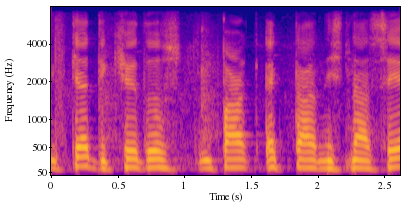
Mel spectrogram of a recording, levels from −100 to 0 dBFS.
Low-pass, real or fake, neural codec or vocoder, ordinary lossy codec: 7.2 kHz; real; none; none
